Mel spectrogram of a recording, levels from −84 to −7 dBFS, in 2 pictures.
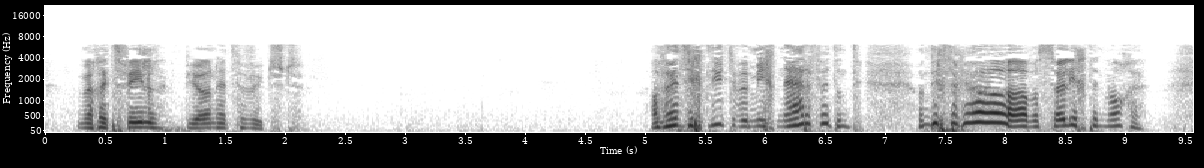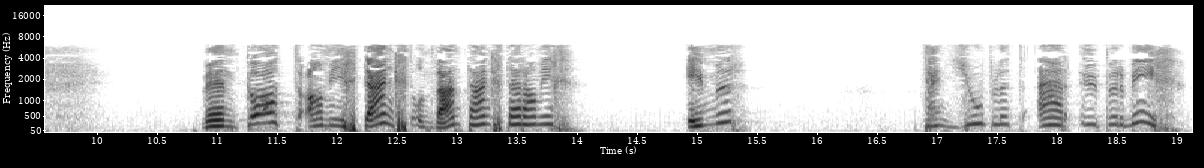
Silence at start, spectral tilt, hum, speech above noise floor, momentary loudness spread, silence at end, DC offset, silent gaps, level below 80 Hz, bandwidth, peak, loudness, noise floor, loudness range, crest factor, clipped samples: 0.25 s; -6 dB/octave; none; 45 dB; 18 LU; 0.1 s; under 0.1%; none; -44 dBFS; 6.6 kHz; -4 dBFS; -26 LUFS; -71 dBFS; 11 LU; 24 dB; under 0.1%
